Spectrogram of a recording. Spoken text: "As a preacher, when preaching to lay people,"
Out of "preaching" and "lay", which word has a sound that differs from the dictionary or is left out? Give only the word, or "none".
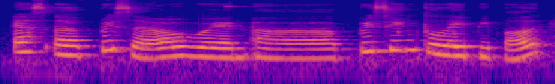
preaching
